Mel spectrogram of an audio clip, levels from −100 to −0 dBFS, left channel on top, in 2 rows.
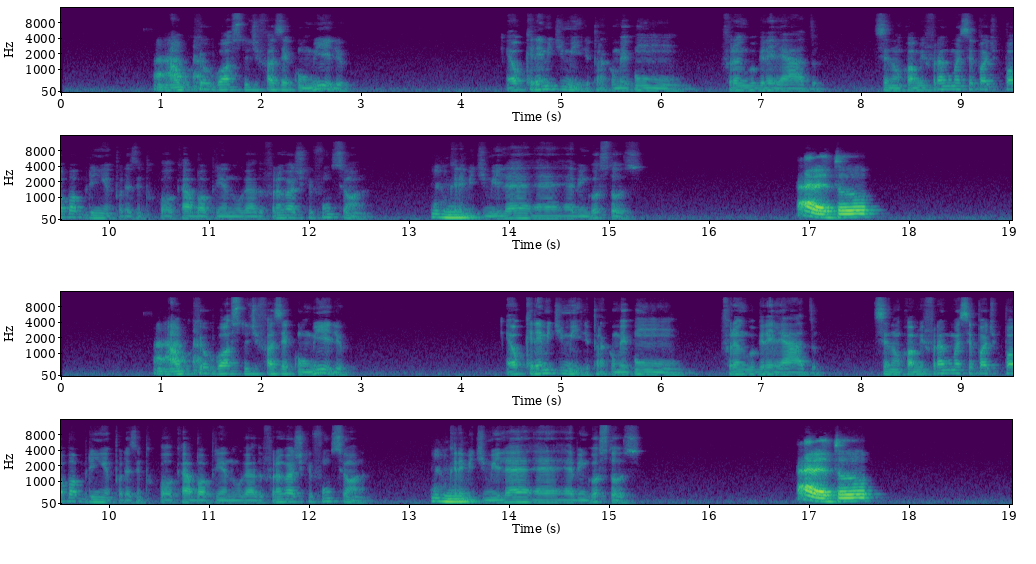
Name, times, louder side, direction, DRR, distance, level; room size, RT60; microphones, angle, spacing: voice 1, 1.0-2.9 4.4-6.3 6.6-7.6 8.1-12.6 13.4-15.3, right 2 dB, 55° right, 0.7 m, -43 dB
voice 2, 13.2-13.6 16.9-17.6, right 1 dB, 20° right, 0.4 m, -25 dB
3.1 x 2.3 x 4.1 m
head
